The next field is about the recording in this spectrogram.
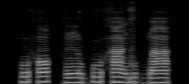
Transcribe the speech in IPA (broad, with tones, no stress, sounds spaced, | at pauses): u˧ h ɔ̃˦ | n u˨ k͡p u˧ h ã˦ ɡ u˧ ɡ͡b ã˦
